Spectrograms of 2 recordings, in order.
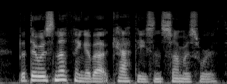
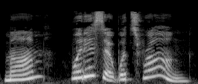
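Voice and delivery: high, loud anxious questions; alarmed son; 11 semitones higher, 7 dB louder than usual. Acted. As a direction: call to mom in alarm.

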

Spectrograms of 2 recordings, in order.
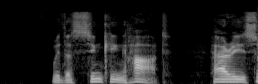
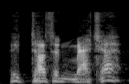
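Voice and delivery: higher, menacing villain voice; man's voice; 4 semitones higher than usual. A narrator's reading. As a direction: call out as a pursuing enemy. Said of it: "said a man's voice".

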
